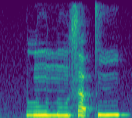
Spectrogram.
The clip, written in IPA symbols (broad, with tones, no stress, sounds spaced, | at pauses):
l ũ˨ n ũ˨ sʰ ä˦ ʔ t ĩ˦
